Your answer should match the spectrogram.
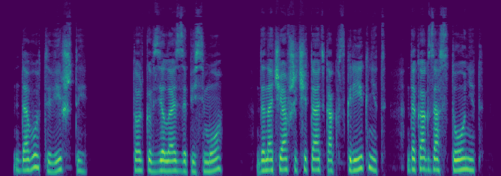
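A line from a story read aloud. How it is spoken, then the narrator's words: Worried whisper. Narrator (Russian): озабоченно зашептала Аннушка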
